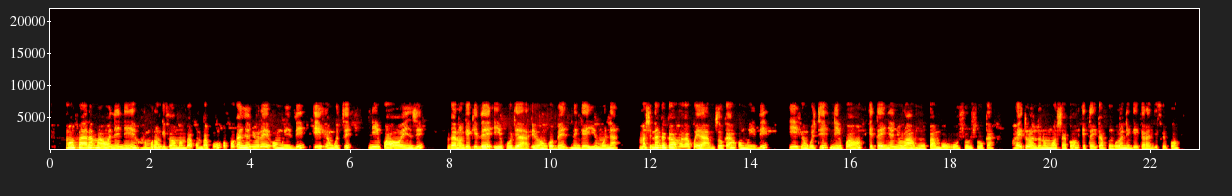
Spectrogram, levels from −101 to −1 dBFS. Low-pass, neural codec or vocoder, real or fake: 7.2 kHz; none; real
